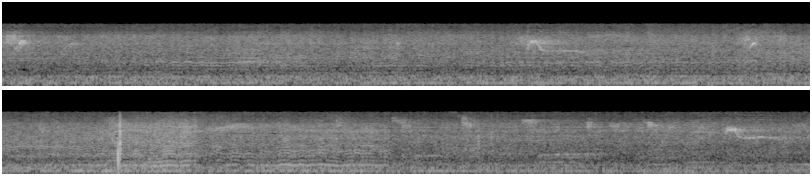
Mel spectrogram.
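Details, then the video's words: Young uruçu stingless bee queen mating outside the hive box, with a continuous low buzzing hum throughout, brief higher whining tones around the middle, one loud click, and faint scattered high chirps in the background. "Princesa de uruçu sendo fecundada benyro da caixa"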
